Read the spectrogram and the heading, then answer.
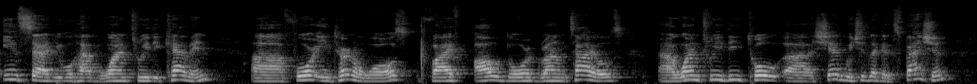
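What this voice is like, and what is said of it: Strong non-native English accent. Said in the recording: “my accent is very bad ... because of my accent”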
